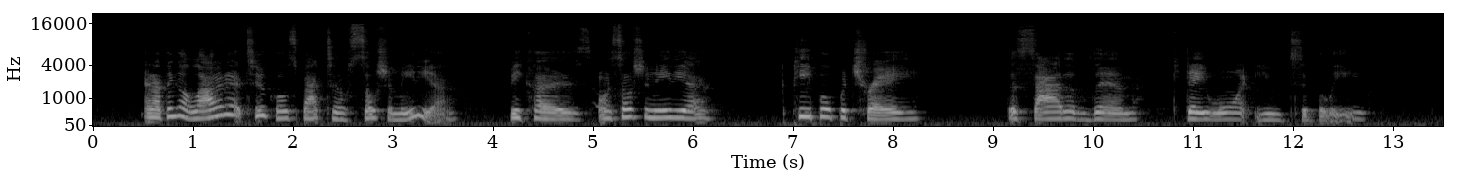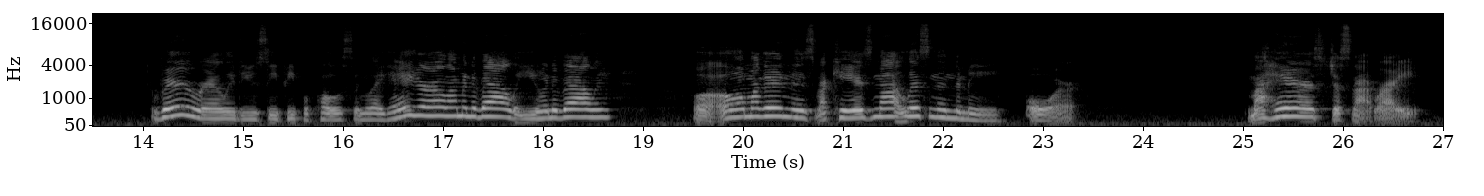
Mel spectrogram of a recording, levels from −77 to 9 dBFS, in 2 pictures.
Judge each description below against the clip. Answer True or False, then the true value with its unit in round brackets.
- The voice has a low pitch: False (195 Hz)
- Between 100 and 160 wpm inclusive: True (140 wpm)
